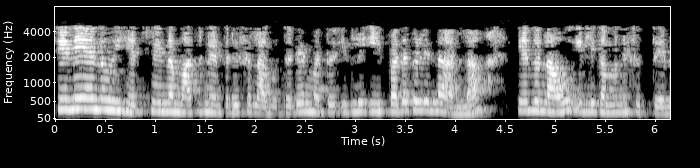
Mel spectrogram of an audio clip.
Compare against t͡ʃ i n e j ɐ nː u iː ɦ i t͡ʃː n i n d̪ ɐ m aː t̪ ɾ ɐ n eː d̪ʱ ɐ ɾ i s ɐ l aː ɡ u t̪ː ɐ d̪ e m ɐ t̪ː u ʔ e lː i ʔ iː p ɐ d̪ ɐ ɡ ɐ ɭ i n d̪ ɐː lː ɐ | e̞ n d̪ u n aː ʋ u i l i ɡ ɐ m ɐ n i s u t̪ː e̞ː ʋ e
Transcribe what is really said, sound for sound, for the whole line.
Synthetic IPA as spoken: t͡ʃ i n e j ɐ nː u iː ɦ e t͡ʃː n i n d̪ ɐ m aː t̪ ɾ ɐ n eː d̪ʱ ɐ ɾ i s ɐ l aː ɡ u t̪ː ɐ d̪ e m ɐ t̪ː u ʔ i lː i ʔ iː p ɐ d̪ ɐ ɡ ɐ ɭ i n d̪ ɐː lː ɐ | e̞ n d̪ u n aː ʋ u i lː i ɡ ɐ m ɐ n i s u t̪ː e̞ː ʋ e

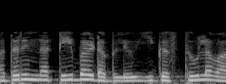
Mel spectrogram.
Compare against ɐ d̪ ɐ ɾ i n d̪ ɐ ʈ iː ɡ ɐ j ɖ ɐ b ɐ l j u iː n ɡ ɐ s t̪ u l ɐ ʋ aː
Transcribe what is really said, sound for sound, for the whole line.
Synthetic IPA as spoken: ɐ d̪ ɐ ɾ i n d̪ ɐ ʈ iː b ɐ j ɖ ɐ b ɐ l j u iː ɡ ɐ s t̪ uː l ɐ ʋ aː

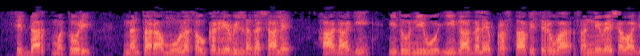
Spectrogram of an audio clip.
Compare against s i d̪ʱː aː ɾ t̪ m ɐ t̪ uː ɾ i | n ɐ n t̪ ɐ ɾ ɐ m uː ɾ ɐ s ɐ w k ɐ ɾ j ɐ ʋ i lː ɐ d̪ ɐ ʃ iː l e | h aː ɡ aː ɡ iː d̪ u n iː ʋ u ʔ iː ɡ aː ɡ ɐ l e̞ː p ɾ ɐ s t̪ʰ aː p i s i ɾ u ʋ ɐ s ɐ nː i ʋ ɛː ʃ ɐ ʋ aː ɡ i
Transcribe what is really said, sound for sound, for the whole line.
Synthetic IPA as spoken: s i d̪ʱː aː ɾ t̪ m ɐ t̪ uː ɾ i | n ɐ n t̪ ɐ ɾ ɐ m uː l ɐ s ɐ w k ɐ ɾ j ɐ ʋ i lː ɐ d̪ ɐ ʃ aː l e | h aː ɡ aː ɡ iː d̪ u n iː ʋ u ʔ iː ɡ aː ɡ ɐ l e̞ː p ɾ ɐ s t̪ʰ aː p i s i ɾ u ʋ ɐ s ɐ nː i ʋ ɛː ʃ ɐ ʋ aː ɡ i

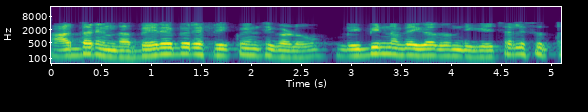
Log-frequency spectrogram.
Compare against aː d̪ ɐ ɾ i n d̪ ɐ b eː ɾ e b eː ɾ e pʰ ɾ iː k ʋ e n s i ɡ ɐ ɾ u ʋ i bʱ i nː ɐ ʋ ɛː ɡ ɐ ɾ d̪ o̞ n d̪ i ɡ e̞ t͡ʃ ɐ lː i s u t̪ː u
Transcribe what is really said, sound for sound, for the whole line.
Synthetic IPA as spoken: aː d̪ ɐ ɾ i n d̪ ɐ b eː ɾ e b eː ɾ e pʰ ɾ iː k ʋ e n s i ɡ ɐ ɭ u ʋ i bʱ i nː ɐ ʋ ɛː ɡ ɐ d̪ o̞ n d̪ i ɡ e̞ t͡ʃ ɐ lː i s u t̪ː u

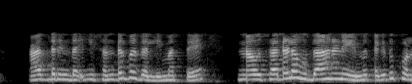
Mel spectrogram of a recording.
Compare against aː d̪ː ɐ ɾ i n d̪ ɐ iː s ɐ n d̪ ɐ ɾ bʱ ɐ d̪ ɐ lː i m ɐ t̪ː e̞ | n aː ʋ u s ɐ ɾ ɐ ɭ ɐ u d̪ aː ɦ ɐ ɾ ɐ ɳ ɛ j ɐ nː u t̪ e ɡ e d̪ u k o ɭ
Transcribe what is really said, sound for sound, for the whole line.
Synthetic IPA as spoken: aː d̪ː ɐ ɾ i n d̪ ɐ iː s ɐ n d̪ ɐ ɾ bʱ ɐ d̪ ɐ lː i m ɐ t̪ː e̞ | n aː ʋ u s ɐ ɾ ɐ ɭ ɐ u d̪ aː ɦ ɐ ɾ ɐ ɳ ɛ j ɐ nː u t̪ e ɡ e d̪ u k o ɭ

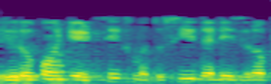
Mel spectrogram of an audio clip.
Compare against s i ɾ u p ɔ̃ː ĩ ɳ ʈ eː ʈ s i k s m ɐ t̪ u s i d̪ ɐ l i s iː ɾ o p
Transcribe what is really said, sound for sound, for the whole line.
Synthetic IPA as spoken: z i ɾ o p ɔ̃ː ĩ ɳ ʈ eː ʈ s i k s m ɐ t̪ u s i d̪ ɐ l i z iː ɾ o p

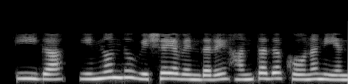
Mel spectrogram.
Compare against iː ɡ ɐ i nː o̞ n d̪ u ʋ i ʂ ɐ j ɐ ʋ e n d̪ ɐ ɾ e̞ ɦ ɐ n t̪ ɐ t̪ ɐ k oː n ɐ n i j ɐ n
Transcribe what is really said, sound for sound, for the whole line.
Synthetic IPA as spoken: iː ɡ ɐ i nː o̞ n d̪ u ʋ i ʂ ɐ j ɐ ʋ e n d̪ ɐ ɾ e̞ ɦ ɐ n t̪ ɐ d̪ ɐ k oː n ɐ n i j ɐ n

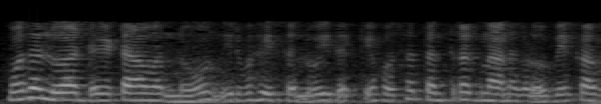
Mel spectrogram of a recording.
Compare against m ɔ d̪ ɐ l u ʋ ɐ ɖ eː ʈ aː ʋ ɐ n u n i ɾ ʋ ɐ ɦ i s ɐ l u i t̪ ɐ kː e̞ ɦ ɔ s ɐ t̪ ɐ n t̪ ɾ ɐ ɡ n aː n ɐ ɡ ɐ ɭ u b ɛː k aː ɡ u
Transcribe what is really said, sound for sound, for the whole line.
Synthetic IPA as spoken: m ɔ d̪ ɐ l u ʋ ɐ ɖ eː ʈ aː ʋ ɐ nː u n i ɾ ʋ ɐ ɦ i s ɐ l u i d̪ ɐ kː e̞ ɦ ɔ s ɐ t̪ ɐ n t̪ ɾ ɐ ɡ n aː n ɐ ɡ ɐ ɭ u b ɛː k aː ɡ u

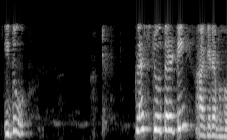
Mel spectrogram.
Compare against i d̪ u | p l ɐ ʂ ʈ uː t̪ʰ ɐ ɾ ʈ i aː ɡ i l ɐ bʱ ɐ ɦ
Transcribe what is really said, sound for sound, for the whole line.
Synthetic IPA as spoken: i d̪ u | p l ɐ s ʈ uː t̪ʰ ɐ ɾ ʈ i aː ɡ i ɾ ɐ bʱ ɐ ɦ

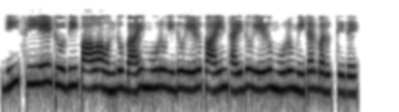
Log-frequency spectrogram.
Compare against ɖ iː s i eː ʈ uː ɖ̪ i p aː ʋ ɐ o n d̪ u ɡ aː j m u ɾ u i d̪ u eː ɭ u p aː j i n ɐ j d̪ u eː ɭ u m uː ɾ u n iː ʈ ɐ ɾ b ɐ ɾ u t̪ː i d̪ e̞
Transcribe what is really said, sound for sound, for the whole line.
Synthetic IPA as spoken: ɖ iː s i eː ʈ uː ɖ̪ i p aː ʋ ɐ o n d̪ u b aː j m uː ɾ u i d̪ u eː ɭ u p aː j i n ɐ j d̪ u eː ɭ u m uː ɾ u m iː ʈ ɐ ɾ b ɐ ɾ u t̪ː i d̪ e̞

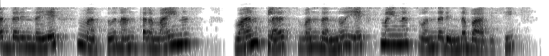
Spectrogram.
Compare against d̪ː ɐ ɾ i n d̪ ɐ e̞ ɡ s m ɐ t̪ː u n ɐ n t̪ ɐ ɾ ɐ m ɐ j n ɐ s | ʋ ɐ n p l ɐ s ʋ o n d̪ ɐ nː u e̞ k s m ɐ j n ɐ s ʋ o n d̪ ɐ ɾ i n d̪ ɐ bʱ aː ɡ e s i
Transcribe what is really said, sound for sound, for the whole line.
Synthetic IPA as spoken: d̪ː ɐ ɾ i n d̪ ɐ e̞ k s m ɐ t̪ː u n ɐ n t̪ ɐ ɾ ɐ m ɐ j n ɐ s | ʋ ɐ n p l ɐ s ʋ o n d̪ ɐ nː u e̞ k s m ɐ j n ɐ s ʋ o n d̪ ɐ ɾ i n d̪ ɐ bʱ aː ɡ i s i

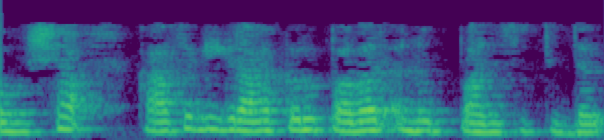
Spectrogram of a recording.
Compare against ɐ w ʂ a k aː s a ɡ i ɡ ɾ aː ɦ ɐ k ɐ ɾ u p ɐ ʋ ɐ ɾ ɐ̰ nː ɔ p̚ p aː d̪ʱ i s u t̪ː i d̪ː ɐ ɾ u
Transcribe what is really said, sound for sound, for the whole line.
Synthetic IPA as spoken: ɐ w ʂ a k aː s ɐ ɡ i ɡ ɾ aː ɦ ɐ k ɐ ɾ u p ɐ ʋ ɐ ɾ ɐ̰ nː u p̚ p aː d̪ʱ i s u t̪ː i d̪ː ɐ ɾ u

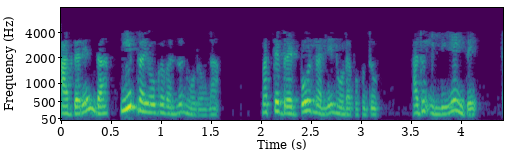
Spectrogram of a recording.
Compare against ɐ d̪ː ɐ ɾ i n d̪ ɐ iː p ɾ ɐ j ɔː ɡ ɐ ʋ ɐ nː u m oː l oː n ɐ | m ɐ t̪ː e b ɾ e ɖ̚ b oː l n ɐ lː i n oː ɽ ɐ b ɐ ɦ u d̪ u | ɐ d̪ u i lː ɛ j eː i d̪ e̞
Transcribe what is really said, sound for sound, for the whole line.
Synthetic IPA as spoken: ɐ d̪ː ɐ ɾ i n d̪ ɐ iː p ɾ ɐ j ɔː ɡ ɐ ʋ ɐ nː u n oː ɽ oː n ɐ | m ɐ t̪ː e b ɾ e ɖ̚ b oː l n ɐ lː i n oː ɽ ɐ b ɐ ɦ u d̪ u | ɐ d̪ u i lː i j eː i d̪ e̞

